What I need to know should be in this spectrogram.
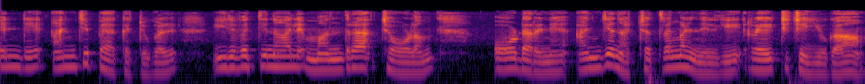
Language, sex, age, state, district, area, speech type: Malayalam, female, 60+, Kerala, Palakkad, rural, read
